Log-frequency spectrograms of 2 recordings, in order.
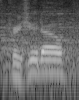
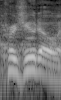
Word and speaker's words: prosciutto: And the only reason I think I'm going to get the chef selection, but prosciutto is such a big draw to me, or as your people say it, prosciutto, because you put vowels in everything that you don't pronounce for some reason.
